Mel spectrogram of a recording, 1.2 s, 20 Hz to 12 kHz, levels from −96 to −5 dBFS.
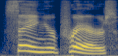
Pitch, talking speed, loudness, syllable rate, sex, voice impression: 250 Hz, 150 wpm, -15 LUFS, 2.8 syllables/s, female, very feminine, adult-like, thin, tensed, slightly powerful, bright, hard, clear, fluent, slightly raspy, slightly cute, intellectual, very refreshing, sincere, calm, friendly, reassuring, unique, slightly elegant, wild, slightly sweet, lively, strict, slightly intense, sharp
